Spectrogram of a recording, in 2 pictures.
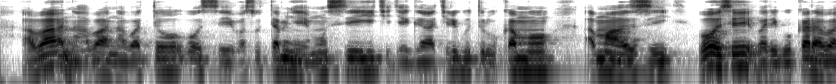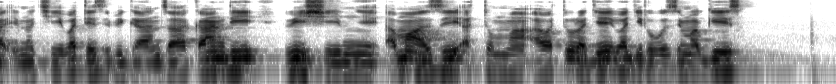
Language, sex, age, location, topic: Kinyarwanda, male, 25-35, Huye, health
